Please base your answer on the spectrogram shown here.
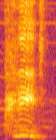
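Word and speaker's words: fridge: फ्रिज, यहाँ पे फ्रिज है, इसे फ्रिज से नहीं पढ़ेंगे, डी का उच्चारण करवे नहीं करेंगे, क्योंकि जी से पहले डी है।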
